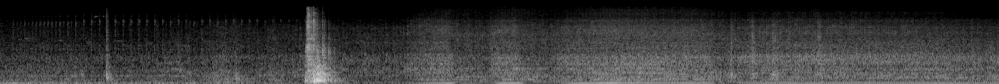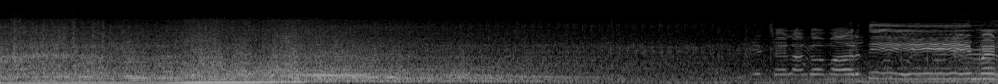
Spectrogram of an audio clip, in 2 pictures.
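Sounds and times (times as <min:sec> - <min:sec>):
truck engine rumbling: 0:00.0 - 0:19.9
door slamming: 0:03.0 - 0:03.6.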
